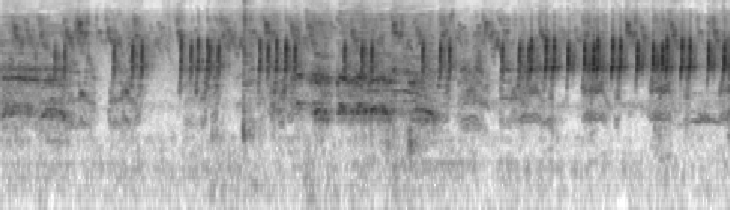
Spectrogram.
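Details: Quail calling in the morning, in a dense, overlapping chorus of sharp, high chirps and short whistled notes, with many birds at once in an irregular rhythm.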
